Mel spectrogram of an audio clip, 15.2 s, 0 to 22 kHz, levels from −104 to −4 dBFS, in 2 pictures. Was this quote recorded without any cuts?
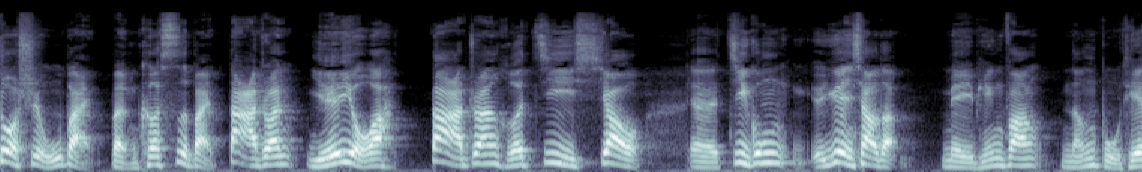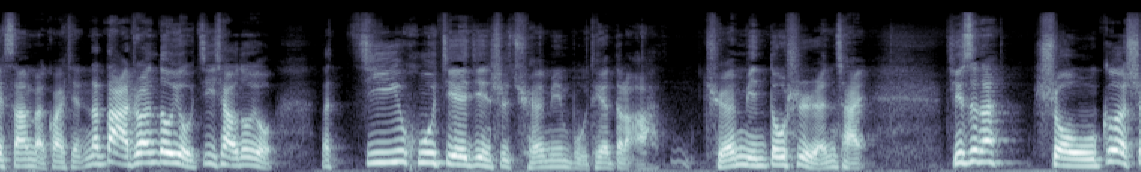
yes; 0 cuts

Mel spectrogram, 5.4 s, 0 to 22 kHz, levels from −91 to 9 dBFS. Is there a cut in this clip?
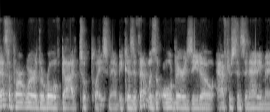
no; 0 cuts

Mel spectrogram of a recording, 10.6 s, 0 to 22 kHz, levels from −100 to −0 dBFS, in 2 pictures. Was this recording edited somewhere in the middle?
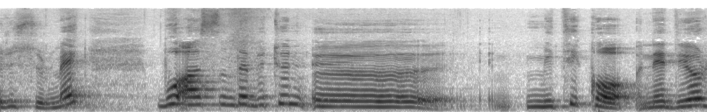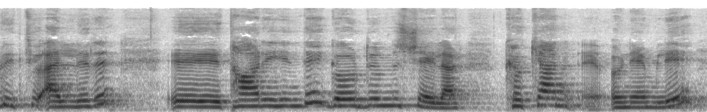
no; 0 cuts

